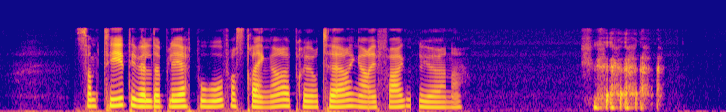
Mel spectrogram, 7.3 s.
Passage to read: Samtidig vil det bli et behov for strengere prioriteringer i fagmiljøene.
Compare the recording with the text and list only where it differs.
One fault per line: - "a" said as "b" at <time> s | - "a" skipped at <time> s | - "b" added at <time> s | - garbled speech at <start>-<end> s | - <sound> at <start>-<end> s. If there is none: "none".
- dropout at 4.1-4.2 s
- laugh at 5.8-6.7 s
